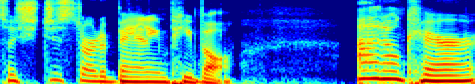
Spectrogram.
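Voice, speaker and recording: A woman with a New Jersey accent speaks in an animated tone at a medium pitch. The recording is very clean and dry, close, with no echo and a silent background. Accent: New Jersey American. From New Jersey, US. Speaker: true crime livestream host. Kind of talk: casual livestream commentary.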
